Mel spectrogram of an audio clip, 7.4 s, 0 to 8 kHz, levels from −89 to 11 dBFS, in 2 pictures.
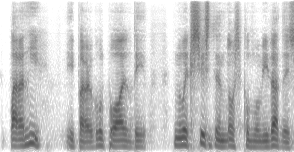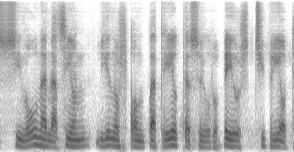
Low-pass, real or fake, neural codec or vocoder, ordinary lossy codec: none; fake; codec, 16 kHz, 0.5 kbps, FreqCodec, larger model; none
